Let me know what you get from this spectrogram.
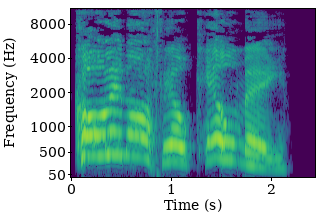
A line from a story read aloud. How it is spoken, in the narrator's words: Lou yelled to Nobby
